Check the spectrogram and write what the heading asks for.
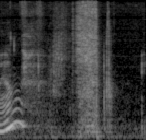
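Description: Stampin' Up! paper trimmer's blade carriage slid along its rail, slicing through a sheet of foil cardstock in one short stroke about a second in.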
